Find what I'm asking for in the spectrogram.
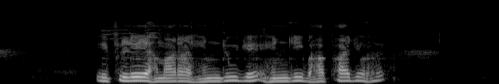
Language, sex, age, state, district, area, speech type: Hindi, male, 60+, Uttar Pradesh, Chandauli, rural, spontaneous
